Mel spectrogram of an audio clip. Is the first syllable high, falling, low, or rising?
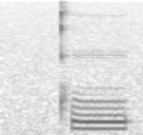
low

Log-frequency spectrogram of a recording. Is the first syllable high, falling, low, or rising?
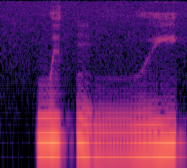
high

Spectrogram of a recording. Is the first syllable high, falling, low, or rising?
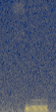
low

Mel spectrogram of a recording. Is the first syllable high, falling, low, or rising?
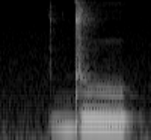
low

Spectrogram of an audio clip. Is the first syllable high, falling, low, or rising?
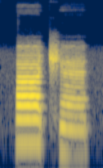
high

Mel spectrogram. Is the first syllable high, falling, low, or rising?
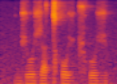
low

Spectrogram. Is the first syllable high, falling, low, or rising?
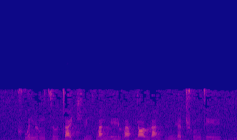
falling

